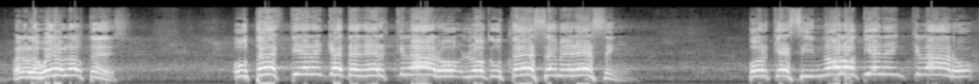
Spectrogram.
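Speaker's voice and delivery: loud, high exhortation to the crowd; loud preacher urging the singles; preaching at full force. Acted. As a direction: drive the point home, fired up. Preaches loudly to the audience.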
